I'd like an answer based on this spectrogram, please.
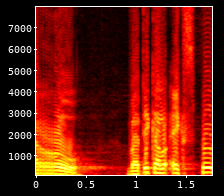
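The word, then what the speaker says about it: ρ: Bacanya ro.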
